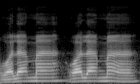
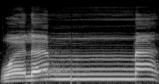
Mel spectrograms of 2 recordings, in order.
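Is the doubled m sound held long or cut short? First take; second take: short; long. First: The m is rushed through quickly and short. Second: The doubled m is held with nasal hum. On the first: The speaker calls it wrong. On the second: The speaker calls it right.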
